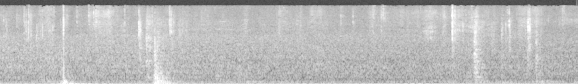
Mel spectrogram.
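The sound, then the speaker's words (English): A door knocks or bumps twice in quick succession near the start during a Bible lesson, two dull thuds about a second apart, then a faint hum of room noise continues with no talking. “So, the door.”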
